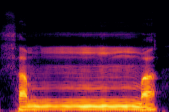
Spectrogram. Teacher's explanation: তো আসলে আপনি তিন আলিফ করবেন ওয়াজিব গুন্নাটা। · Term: ওয়াজিব গুন্নাহ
